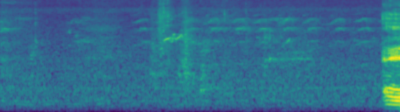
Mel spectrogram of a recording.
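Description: Quiet room tone, with a few faint, brief high chirps about halfway through.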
